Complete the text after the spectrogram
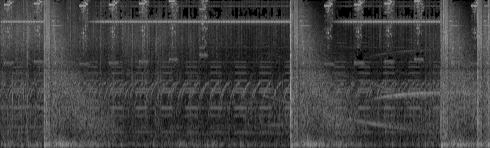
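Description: A sniper rifle fires loud, booming shots that ring out and slowly fade.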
